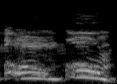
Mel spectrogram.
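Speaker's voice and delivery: high, sharp mock boom; punch sound effect. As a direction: punch it out like a hit landing. Imitating the punch.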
